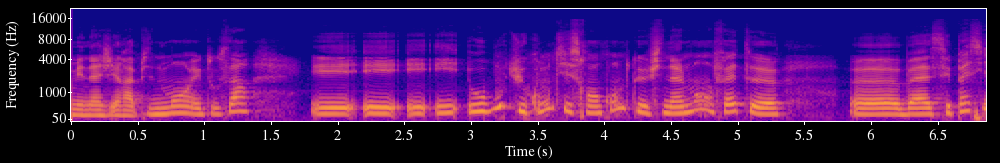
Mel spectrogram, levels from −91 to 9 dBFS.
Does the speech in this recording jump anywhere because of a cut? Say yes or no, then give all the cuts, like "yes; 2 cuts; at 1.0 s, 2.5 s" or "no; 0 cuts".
no; 0 cuts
